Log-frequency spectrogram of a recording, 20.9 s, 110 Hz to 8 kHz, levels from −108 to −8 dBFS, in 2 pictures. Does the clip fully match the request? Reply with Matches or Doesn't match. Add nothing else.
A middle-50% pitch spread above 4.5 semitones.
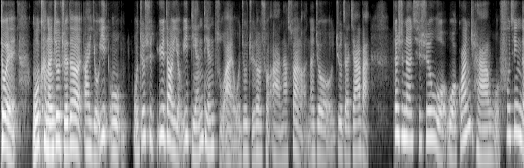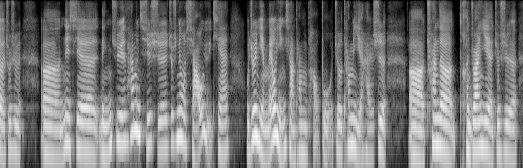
Matches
